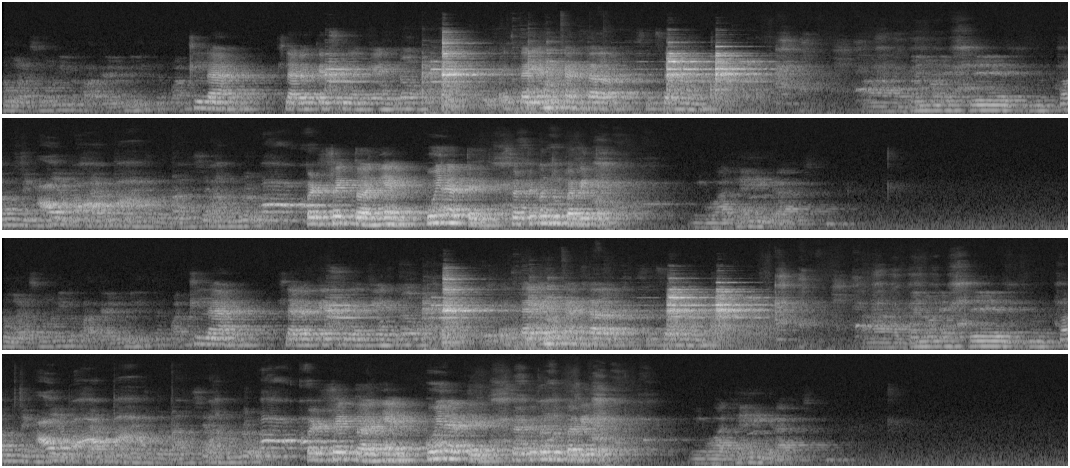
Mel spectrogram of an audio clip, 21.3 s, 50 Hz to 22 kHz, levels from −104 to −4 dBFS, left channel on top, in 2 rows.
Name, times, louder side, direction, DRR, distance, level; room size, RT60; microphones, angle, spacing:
voice 1, 0.0-1.9 8.6-13.3 17.5-18.7, equal, 35° right, -5 dB, 0.5 m, -42 dB
voice 2, 1.9-2.5 2.8-4.2 4.8-7.2 13.7-16.7, left 2 dB, 30° left, -2 dB, 0.3 m, -30 dB
Speech, 2.9-3.0 3.3-3.4 3.8-3.9 4.2-4.3 4.8-4.9 5.2-5.5 5.7-5.9 6.6-6.9 7.6-9.7 10.1-10.2 10.5-14.1 14.4-14.6 14.9-17.2 17.7-17.8 18.1-18.2, right 2 dB, 90° right, 0.4 m, -39 dB
sound 1, 3.2-3.5 4.2-4.7 5.0-7.6, left 2 dB, 80° left, 0.6 m, -28 dB
2.7 x 2.1 x 2.4 m, 1.4 s
head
